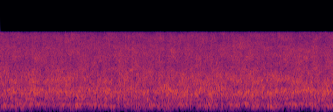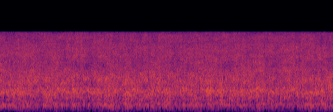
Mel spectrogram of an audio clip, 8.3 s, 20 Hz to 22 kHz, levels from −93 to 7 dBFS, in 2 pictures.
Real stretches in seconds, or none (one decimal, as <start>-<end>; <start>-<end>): none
